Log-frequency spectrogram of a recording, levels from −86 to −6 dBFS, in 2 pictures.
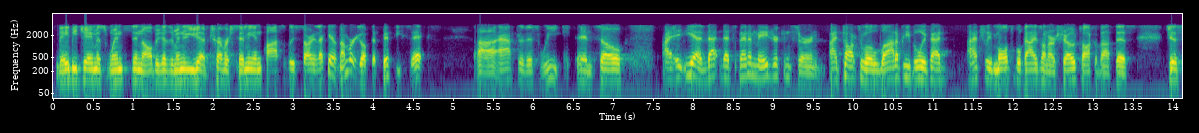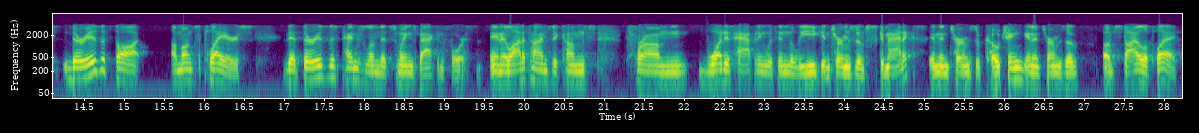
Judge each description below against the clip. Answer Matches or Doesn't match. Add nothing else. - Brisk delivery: Matches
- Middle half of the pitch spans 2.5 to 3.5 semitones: Doesn't match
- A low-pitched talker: Matches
